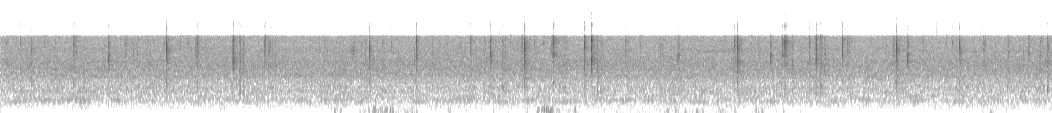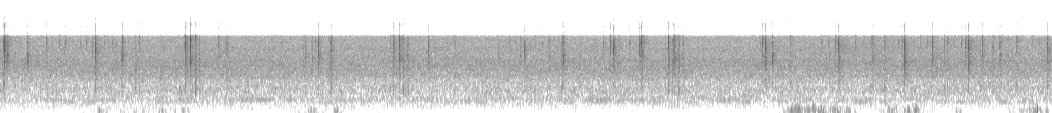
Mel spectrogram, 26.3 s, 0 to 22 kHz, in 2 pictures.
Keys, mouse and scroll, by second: 0.5-8.7 right drag, 1.4-3.4 middle drag, 1.7 a, 2.9 alt+m, 5.2 shift+r, 5.9 ctrl+z, 6.2 ctrl+z, 7.4 alt+m, 8.3 a, 8.5-16.4 middle drag, 9.1-11.2 right drag, 10.2 alt+m, 11.8-13.7 right drag, 12.5 a, 12.9 ctrl+z, 13.9-15.5 drag, 14.7 shift+r, 15.5 alt+m, 17.2 ctrl+z, 18.2 alt+m, 19.2 a, 19.5-22.8 right drag, 20.0 shift+r, 20.2-22.2 middle drag, 21.6 alt+m, 23.1-25.0 middle drag, 23.5-26.3 right drag, 24.0 shift+r, 24.8 shift+r, 25.4 shift+r, 25.7-26.3 middle drag.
